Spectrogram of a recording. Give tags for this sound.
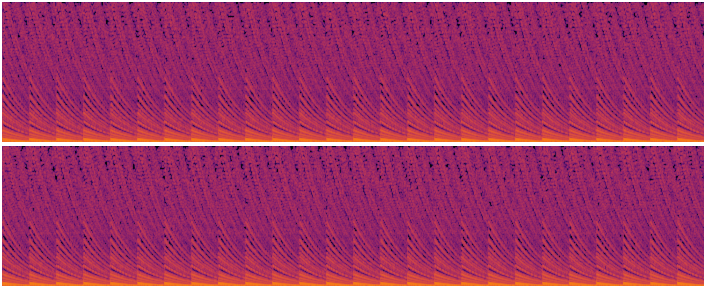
abstract arcade dark eeire effect fx Galaga Galaxian games sci-fi sound-design space starfield strange synth synthesis video-games weird

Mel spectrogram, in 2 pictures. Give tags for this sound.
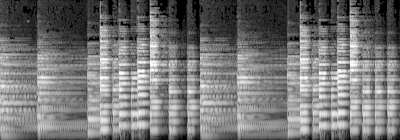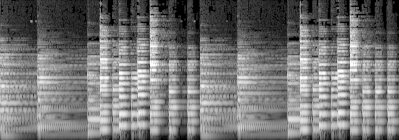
piano loop

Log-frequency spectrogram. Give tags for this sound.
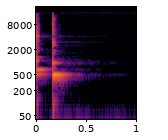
app chime click notification Ring

